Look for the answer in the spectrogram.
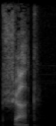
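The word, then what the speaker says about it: Shough: I mean, it's Tyler Shue probably. – Shuck. – Exactly. – Doesn't matter. – Exactly. – It rhymes with suck.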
